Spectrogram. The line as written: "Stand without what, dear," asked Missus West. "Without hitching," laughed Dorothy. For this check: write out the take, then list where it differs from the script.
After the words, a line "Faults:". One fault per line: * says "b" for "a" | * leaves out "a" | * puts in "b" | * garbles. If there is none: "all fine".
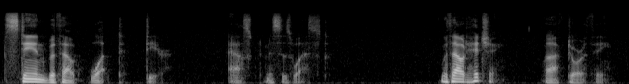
"Stand without what, dear," asked Missus West. "Without hitching," laughed Dorothy.
Faults:
all fine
